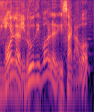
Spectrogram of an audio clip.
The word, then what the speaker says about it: Völler: Y acabado en ER no era E, era A. Entonces, lo que tú decías, Rudi Völler, que todo el mundo dice, ahí está Rudi Völler, era Rudi, porque lo pronunciaba así, Rudi, Fela.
